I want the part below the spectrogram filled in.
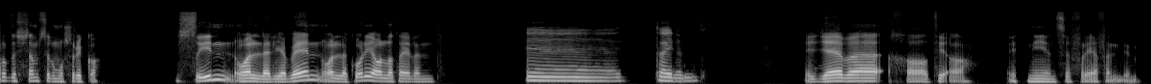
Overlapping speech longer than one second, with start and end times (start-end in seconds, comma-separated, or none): none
